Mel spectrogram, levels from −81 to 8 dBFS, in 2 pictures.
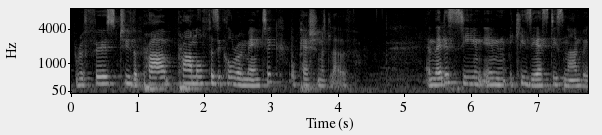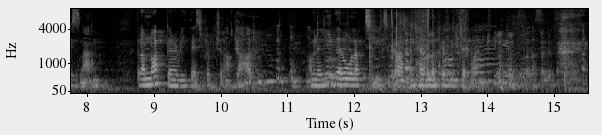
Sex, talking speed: female, 180 wpm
